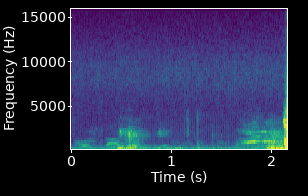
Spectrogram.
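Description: Pause in a man's sermon speech: a steady low hum, with a few faint short pitched sounds about half a second in, and his voice starting again near the end.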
